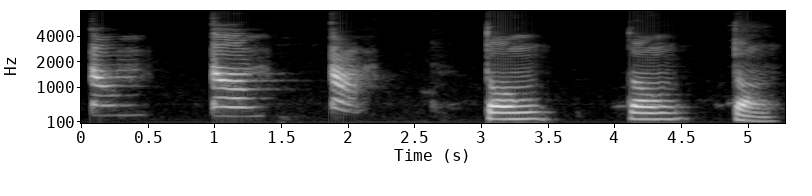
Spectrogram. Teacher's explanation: we can hear a high and mid and low tone. 3 tones in a row. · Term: high, mid, low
